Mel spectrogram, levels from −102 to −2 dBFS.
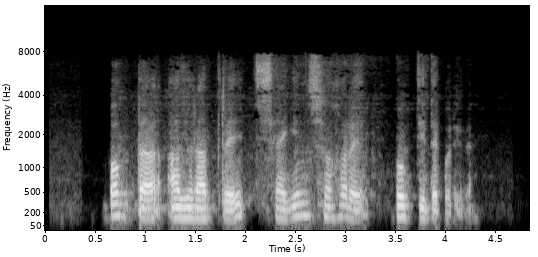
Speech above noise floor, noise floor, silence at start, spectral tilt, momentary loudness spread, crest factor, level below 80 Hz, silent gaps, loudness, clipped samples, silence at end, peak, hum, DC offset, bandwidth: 45 dB; -63 dBFS; 0.65 s; -7 dB/octave; 10 LU; 18 dB; -62 dBFS; none; -19 LUFS; under 0.1%; 0.6 s; -2 dBFS; none; under 0.1%; 8 kHz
